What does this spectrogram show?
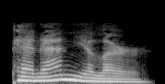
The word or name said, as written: penannular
